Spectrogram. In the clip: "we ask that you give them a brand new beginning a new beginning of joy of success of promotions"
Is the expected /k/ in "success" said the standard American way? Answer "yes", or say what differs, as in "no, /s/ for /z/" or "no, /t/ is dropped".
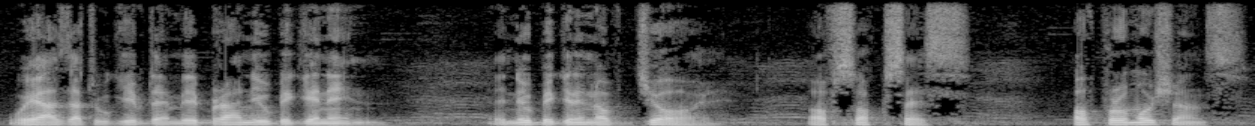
yes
